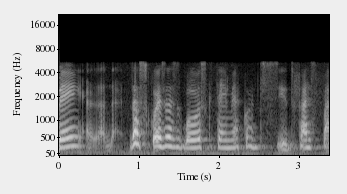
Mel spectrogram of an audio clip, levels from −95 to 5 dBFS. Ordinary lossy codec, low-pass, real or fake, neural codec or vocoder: none; 5.4 kHz; real; none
